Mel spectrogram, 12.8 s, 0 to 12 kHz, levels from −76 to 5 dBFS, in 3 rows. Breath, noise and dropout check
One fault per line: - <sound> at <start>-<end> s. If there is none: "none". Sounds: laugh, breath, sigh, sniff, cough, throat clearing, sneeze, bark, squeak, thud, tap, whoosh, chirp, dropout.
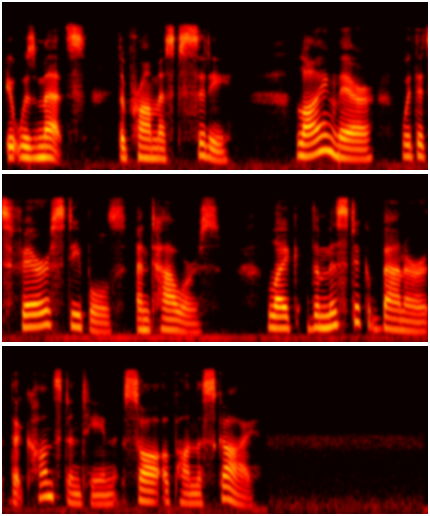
none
